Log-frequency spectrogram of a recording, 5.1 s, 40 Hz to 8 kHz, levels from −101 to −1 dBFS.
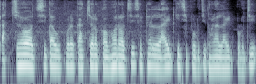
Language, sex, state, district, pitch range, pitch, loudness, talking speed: Odia, male, Odisha, Khordha, 115-125 Hz, 120 Hz, -19 LUFS, 175 wpm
